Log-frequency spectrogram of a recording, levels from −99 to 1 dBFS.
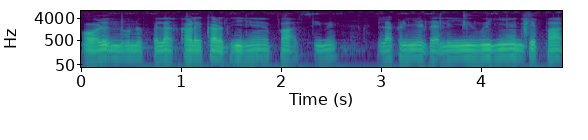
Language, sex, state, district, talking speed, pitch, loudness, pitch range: Hindi, male, Bihar, Gopalganj, 200 wpm, 100 Hz, -39 LUFS, 100-105 Hz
